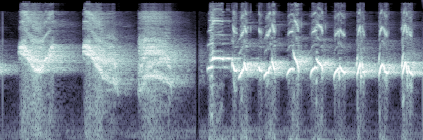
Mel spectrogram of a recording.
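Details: Oriental magpie-robin, a ngeplong fighting song played to make other magpie-robins aggressive: three harsh rasping downslurred notes followed by a rapid run of sharp whistled chips and trills.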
